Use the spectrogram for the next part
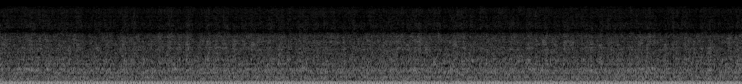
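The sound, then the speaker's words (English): A washing machine on its high-speed spin, a steady, even mechanical whir with a low humming drone and faint vibration underneath, holding constant throughout with no voices. “And this is the high speed spin.”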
